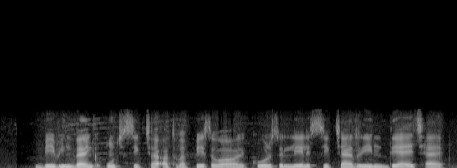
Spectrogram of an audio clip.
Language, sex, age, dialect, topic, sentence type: Maithili, male, 18-24, Eastern / Thethi, banking, statement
